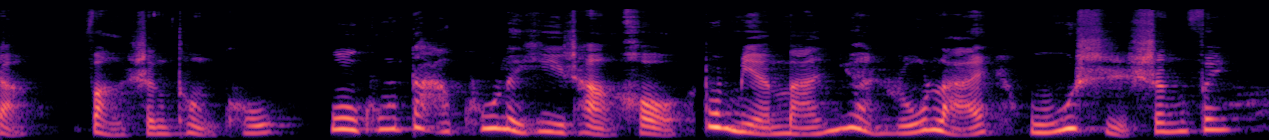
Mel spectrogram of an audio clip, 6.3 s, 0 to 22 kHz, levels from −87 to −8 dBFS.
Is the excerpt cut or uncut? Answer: cut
